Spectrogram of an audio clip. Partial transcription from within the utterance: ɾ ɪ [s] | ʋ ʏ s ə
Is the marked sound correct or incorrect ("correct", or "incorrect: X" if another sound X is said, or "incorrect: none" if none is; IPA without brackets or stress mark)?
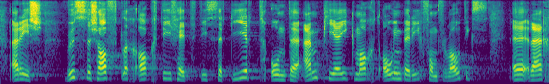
incorrect: ʃ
